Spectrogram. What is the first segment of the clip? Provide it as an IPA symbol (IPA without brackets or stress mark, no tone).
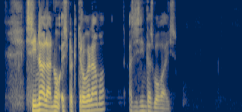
s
